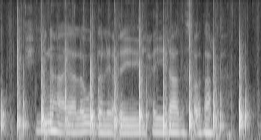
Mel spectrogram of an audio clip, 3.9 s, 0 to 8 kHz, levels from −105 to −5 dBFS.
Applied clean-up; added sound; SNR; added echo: none; Run; -1 dB; none.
